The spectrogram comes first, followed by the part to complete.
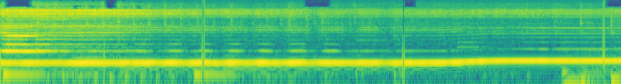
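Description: A woman's voice holding one long sung note, sliding slightly higher near the end, with a few faint ticks. Low acoustic-guitar notes start again just before it ends.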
